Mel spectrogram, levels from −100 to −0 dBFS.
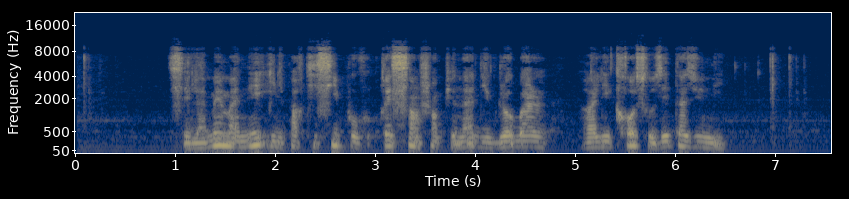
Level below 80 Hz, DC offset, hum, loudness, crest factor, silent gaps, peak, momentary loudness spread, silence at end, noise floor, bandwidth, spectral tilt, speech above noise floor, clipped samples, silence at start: -72 dBFS; under 0.1%; none; -35 LUFS; 24 dB; none; -14 dBFS; 20 LU; 0.4 s; -78 dBFS; 11 kHz; -2.5 dB/octave; 40 dB; under 0.1%; 0.1 s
